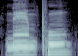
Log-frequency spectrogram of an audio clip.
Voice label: "neñpuñ", Apatani; Material Culture

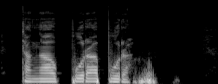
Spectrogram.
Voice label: Kapingamarangi; black banded snapper

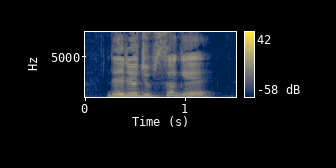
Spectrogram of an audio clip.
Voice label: discount please, Jeju-eo, Dialect: Jeju-si; 내려줍서게

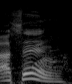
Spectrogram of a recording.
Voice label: "aseng", Ansus; breathe

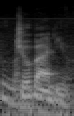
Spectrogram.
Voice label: "afternoon greeting", Kibembe

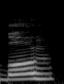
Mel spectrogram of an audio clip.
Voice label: "on", Ansus

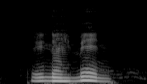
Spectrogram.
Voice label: "rinaimen" to remember, Yawa

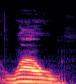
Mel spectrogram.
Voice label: "waw", Roon

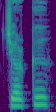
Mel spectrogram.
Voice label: "corkw", apatani

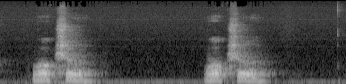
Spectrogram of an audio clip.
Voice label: "halt", Hruso

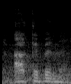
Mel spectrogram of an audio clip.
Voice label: "white", Ipili

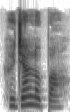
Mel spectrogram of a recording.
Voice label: "hwjañ lopa", Apatani

